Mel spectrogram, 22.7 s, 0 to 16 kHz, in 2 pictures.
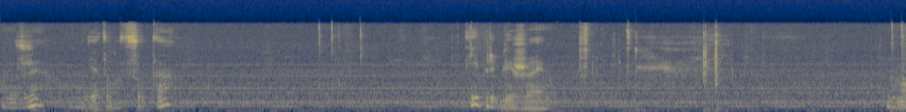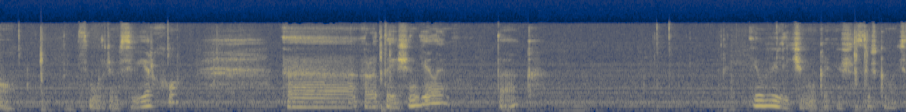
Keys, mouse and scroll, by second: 4.5-7.5 middle drag, 11.5-14.5 middle drag, 16.1 r.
